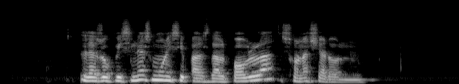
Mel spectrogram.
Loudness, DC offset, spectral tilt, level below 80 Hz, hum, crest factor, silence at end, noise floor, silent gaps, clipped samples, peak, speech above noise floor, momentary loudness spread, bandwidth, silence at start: -19 LUFS; under 0.1%; -7.5 dB/octave; -68 dBFS; none; 18 dB; 0.95 s; -71 dBFS; none; under 0.1%; -2 dBFS; 52 dB; 10 LU; 7.4 kHz; 0.8 s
